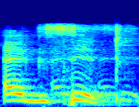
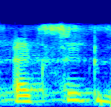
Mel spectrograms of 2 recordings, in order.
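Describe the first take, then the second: First: The x is sounded as gz. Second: The x is sounded as ks. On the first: The speaker calls it right. "ई के आगे जी pronounce होगा" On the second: The speaker calls it wrong. "बहुत सारे बच्चे से एग्जिट एक्सिट बोलते हैं, नहीं, गलत है"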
